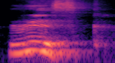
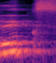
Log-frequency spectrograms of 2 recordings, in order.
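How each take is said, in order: First: The s sound comes before the k sound. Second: The k sound comes before the s sound. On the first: The speaker calls it right. "पहले स का उच्चारण आता है, बाद में क का उच्चारण आता है" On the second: The speaker calls it wrong. "कुछ लोग गलती से रिक्स बोल देते हैं, वो नहीं होगा"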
